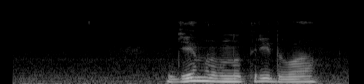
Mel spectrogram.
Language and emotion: Russian, sad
